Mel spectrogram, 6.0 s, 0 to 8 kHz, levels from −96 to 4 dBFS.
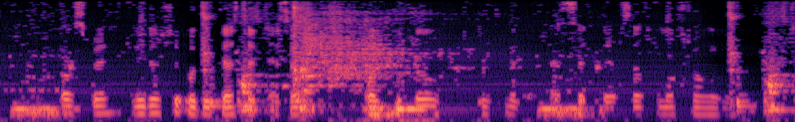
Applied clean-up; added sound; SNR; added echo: classical method spectral subtraction.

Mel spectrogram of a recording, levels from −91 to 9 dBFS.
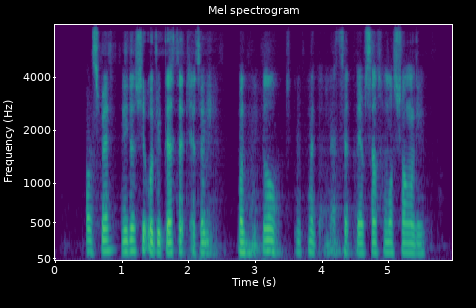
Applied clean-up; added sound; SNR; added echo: neural mask model DeepFilterNet 3.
